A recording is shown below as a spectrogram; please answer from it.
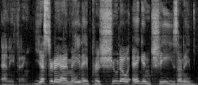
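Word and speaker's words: prosciutto: Yesterday, I made a pushuto egg and cheese on a buttered and pepper jellied English muffin. Oh, I know some Jersey Italians who are going to hate that you pronounce it pusho.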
